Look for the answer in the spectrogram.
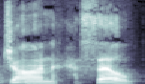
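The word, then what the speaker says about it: Jon Hassell: And it is Fourth World, Volume 1, Possible Music by John Hassell.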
